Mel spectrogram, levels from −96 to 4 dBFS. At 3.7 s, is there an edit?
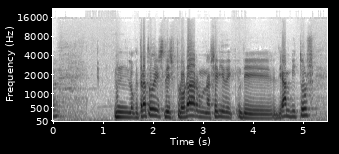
no; 1 cut; at 2.4 s

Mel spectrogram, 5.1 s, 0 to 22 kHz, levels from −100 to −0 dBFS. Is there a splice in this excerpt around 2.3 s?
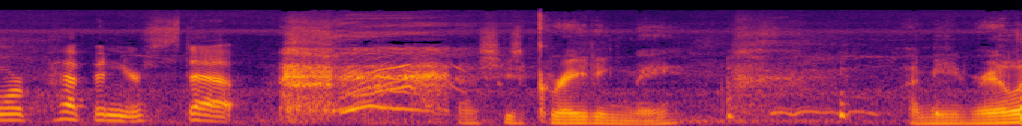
yes; 1 cut; at 2.3 s

